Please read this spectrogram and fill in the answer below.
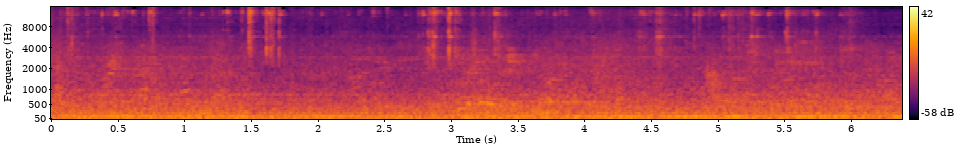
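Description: Small metal jingling and clicks as a shoulder bag is picked up and its strap fittings are handled, a few short clinks in the first half. Under it runs the steady low hum of an airport terminal, with background voices.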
